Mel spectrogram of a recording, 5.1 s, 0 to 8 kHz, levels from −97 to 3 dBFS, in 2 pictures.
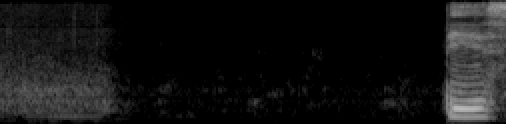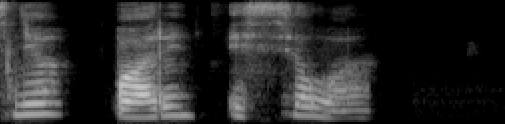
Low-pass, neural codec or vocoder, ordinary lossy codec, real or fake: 7.2 kHz; none; AAC, 48 kbps; real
